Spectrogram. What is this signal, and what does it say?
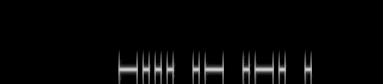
Morse code, heard as a keyed tone, about 20 wpm, 700 Hz. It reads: BARE
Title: 259 Lesson 42d - Words 18-20wpm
